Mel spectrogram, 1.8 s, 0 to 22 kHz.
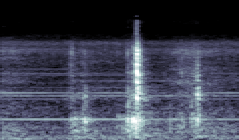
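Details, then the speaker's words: American Standard condenser unit that kept tripping the breaker and running hot, just after weak capacitor replaced with new 35.5: sharp metallic ticks about twice a second from a loose part rattling inside, about to break loose and possibly clog the system. "and uh let's see if that helps with our amp draws but i know this right here y'all can hear it rattling yeah that's all about to break loose gets sucked through the system probably gonna clog this up here soon"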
